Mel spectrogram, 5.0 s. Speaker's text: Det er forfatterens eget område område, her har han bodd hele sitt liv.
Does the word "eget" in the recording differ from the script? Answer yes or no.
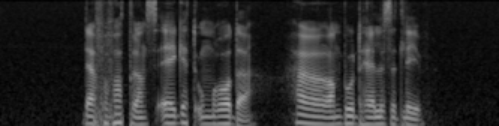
no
